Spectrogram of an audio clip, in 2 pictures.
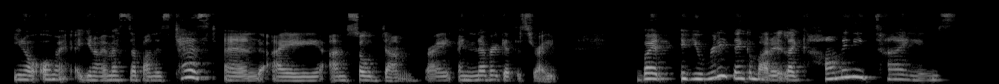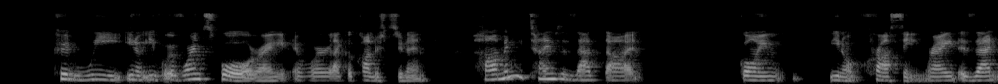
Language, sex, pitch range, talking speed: English, female, 185-230 Hz, 185 wpm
